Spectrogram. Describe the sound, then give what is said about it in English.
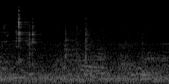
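A few quick, light metallic clinks as cutlery is set down on a table, fairly soft, over a steady low background murmur. “Here's your cutlery.”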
